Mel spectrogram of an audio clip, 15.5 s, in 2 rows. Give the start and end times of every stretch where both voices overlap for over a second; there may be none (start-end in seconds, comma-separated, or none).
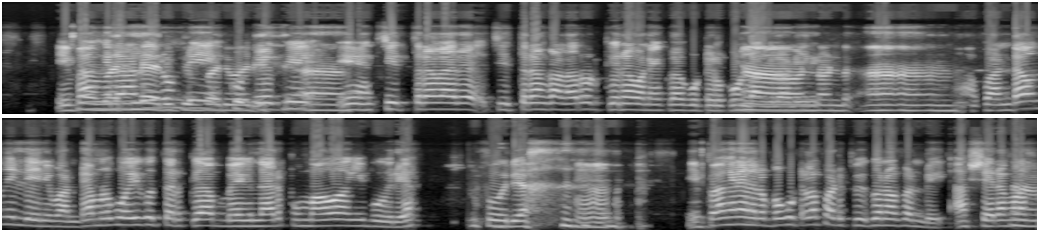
0.5-1.9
